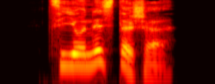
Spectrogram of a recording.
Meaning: inflection of zionistisch: 1. strong/mixed nominative/accusative feminine singular 2. strong nominative/accusative plural 3. weak nominative all-gender singular
- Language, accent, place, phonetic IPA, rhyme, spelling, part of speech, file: German, Germany, Berlin, [t͡sioˈnɪstɪʃə], -ɪstɪʃə, zionistische, adjective, De-zionistische.ogg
